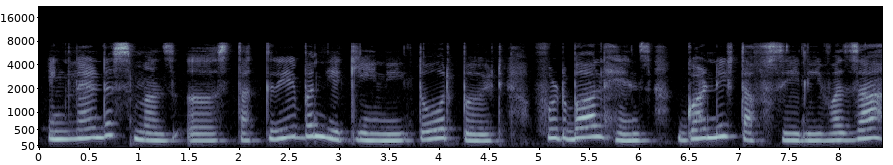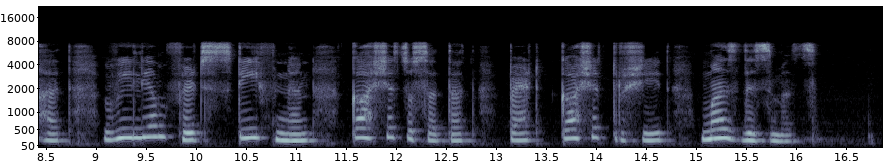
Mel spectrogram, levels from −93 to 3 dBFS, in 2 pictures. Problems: none marked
